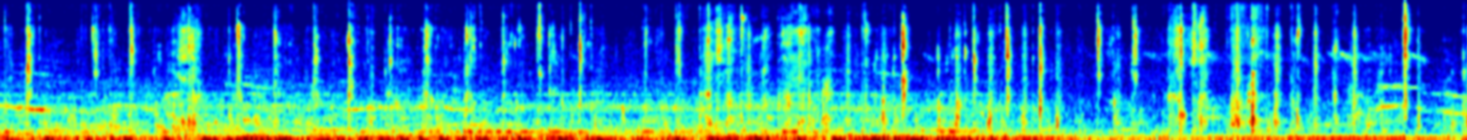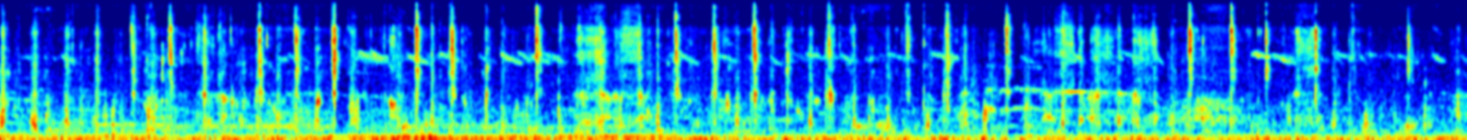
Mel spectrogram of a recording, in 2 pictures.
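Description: Close-up chewing and gnawing on meat and bones: a steady run of wet mouth clicks and small crunches. Birds call in the background now and then.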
